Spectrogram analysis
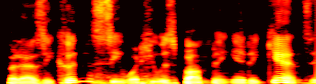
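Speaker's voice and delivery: ordinary delivery, nothing marked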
